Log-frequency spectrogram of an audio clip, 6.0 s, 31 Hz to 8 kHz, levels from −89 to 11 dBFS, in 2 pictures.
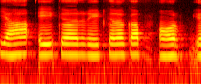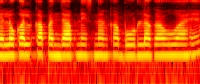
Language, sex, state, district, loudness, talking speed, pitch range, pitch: Hindi, female, Uttar Pradesh, Budaun, -18 LUFS, 160 wpm, 210-215 Hz, 210 Hz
